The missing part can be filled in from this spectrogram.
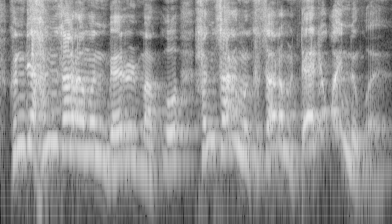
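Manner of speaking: ordinary talk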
